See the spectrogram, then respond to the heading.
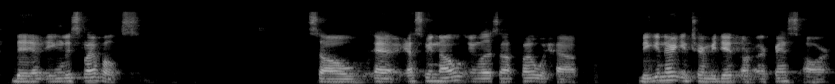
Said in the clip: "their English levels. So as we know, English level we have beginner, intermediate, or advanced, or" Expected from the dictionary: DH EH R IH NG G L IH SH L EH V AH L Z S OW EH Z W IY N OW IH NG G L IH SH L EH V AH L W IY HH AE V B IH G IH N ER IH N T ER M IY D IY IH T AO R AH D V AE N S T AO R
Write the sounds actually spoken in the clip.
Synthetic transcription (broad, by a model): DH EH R IH NG G L IH SH L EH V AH L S S OW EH S W IY N OW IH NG G L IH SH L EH F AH W IY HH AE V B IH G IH N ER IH N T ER M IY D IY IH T AO R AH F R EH N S AO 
